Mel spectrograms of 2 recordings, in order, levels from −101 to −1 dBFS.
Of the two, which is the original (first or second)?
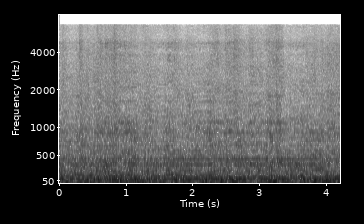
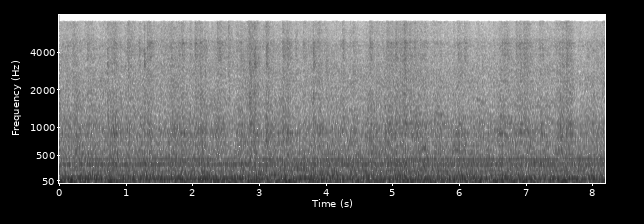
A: second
